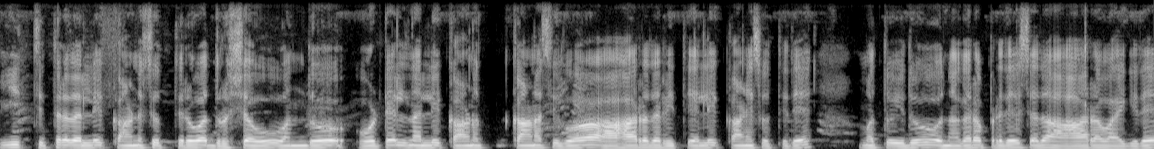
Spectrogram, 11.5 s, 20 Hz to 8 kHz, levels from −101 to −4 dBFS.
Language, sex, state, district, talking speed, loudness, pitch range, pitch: Kannada, male, Karnataka, Bellary, 85 wpm, -20 LUFS, 115-125 Hz, 120 Hz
